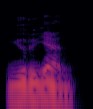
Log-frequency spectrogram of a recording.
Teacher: Bunları ayırmam gerek. I need to separate the ü from e. So I insert a y buffer.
